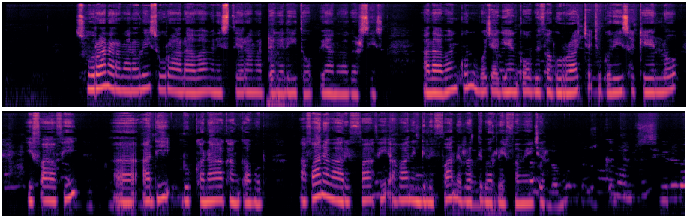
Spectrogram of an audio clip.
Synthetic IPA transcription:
suːɾaːnɐɾmanɔliːsuːɾaːɐlaːbaːmɪnɪst̪e̞ːɾamɐd̪ːɐɡɐliːɪt̪jo̞ːpʼɪjaːnʊɐɡɐɾsiːsɐ̥ | ʔɐlaːbaŋkʊnbɔt͡ʃʼɐɡe̞ːŋkʼo̞ːbɪfɐɡʊrːaːt͡ʃːɐt͡ʃʼʊkʼɪliːsɐke̞ːlːo̞ːhɪfaːfɪ | ɐd̪iːd̪ʊkːɐnaːkɐŋkʼɐbʊd̪ɐ̥ | ʔɐfaːnɐmaːɾɪfːaːfɪʔɐ̰faːnhɪŋɡɪlɪfːaːnɪrːɐt̪ːɪbɐrːe̞ːfːɐme̞ːd͡ʒɪɾɐ̥

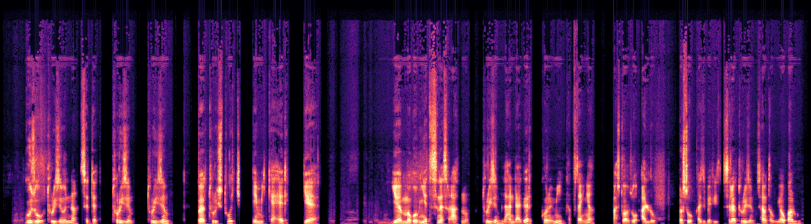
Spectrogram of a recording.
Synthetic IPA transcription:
ɡuzo̞t̪ʰuɾizmɨnːasɨd̪ːət̪ːʰuɾizɨm | t̪ʰuɾizɨm | b̥ət̪ʰuɾist̪ʰo̞t͡ʃː | jɛmːikʰːaɦed̪ | ɛ | jɛməɡo̞βɲɛt̪sɨnəsɨɾʔa̰t̪nəw | t̪ʰuɾizɨmləand̪aɡəɾikʰo̞no̞mikʰəfːɨ̥t̪ʰəɲːa | ʔast̪ʰəwasʼo̞̰ʔalːəhu | ʔɨɾso̞kʰəzːibəfit̪sɨlət̪ʰuɾizɨmsəmt̪ʰəwjawkʼalːu

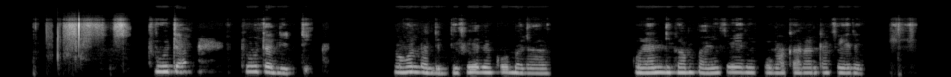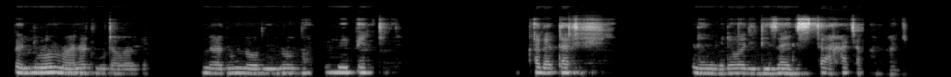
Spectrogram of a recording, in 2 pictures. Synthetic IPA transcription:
tʰuːtatuːtaledːi | ɗɔhɔlːaledːifɛːɾɛkɔɓala | kɔlandikampanifɛɾɛkɔmakaɾantafɛɾɛ | kandɔwɔmːanatuːtawalːa | ndaɗumlɔɾilɔmaubɛpenti | kʰaɗatati | nɛnɡɛɗɔwadidizajnssahat͡ʃakamːaːd͡ʒu

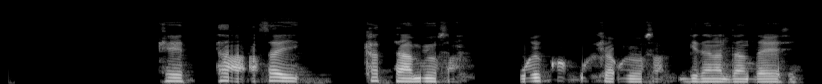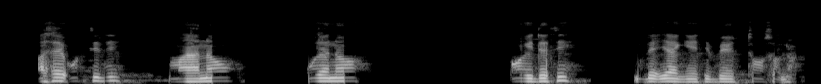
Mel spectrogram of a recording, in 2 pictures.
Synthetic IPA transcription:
kʰe̞ːt̪ːaːʔɐsɐj | kʰɐt̪ːaːmɪjo̞ːsɐ | wɔjkːɔʊʃːɐʔʊjo̞ːsɐɡɪd̪ɐnɐd̪ɐnd̪ɐje̞ːsɪ | ʔɐsɐjʔʊt̪ːɪd̪ɪ | maːnɐw | ʊjɐnɐw | ɔjd̪ɛt̪ɪ | d̪ɛʔɪjaːɡe̞ːt̪ɪbe̞ːt̪ːo̞ːsɔnɐ

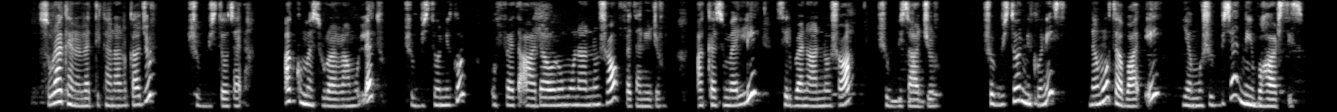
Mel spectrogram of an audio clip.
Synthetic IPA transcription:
suːɾaːkɐnɐrːɐt̪ːɪkɐnɐɾɡaːd͡ʒɪɾʊ | ʃʊbːɪst̪o̞ːt̪ɐᶑɐ̥ | ʔɐkːʊmɐsuːɾarːaːmʊlʔɐt̪ʊ̥ | ʃʊbːɪst̪o̞ːnːɪkʊn | ʊfːɐt̪ɐ̰ʔaːd̪aːɔɾɔmo̞ːnaːnːo̞ːʃɐaːʊfːɐt̪ɐneːd͡ʒɪɾʊ | ʔɐkːɐsʊmɐlːeːsɪɾbɐnaːnːo̞ːʃɐaː | ʃʊbːɪsaːd͡ʒɪɾʊ̥ | ʃʊbːɪst̪o̞ːnːɪkʊnɪs | nɐmo̞ːt̪ɐbaːʔʼeː | jɐmːoʃʊbːɪsɐnːebɐɦaːɾsɪsʊ̥

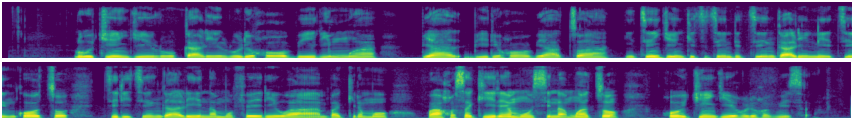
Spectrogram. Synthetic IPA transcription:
lut͡ʃiːɲd͡ʒilukalilulixo̞βilimwa | βjaβilixo̞βjat͡swanit͡siːɲd͡ʒiɲɡit͡sit͡siːndit͡siːŋɡalinit͡siːŋɡo̞t͡so̞ | t͡silit͡siːŋɡalinamufe̞liwaa̰ːmbakiɾemo | waxosakile̞musinamwat͡so̞ | xut͡ʃiːɲd͡ʒixulixoβḭsa

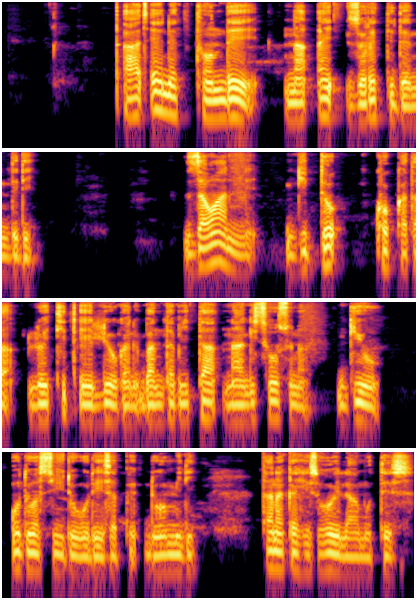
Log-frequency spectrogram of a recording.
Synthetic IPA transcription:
t̪ʼaːt͡ʃʼeːnɛt̪ʰɔnd̪e̞ːnaːʔːɐjzɔɾɛt̪ːɪd̪ɛnd̪ɪd̪ɪ | zɐwaːnːɛ̰ | ɡɪd̪ːɔ | kʰɔkːɐt̪ɐ̰lɔjt̪ːɪt̪ʼe̞ːlːɪjoːɡɐnbɐnt̪ːɐbiːt̪ːaːnaːɡɪsːo̞ːsʊnɐ | ɡɪjɔ | ɔd̪ʊwɐsiːd̪ɔwɔd̪e̞ːsɐpːɛd̪oːmːɪd̪ɪ | t̪ʰɐnɐkːɐɦɛsɔhɔjlaːmɔt̪ːe̞ːs

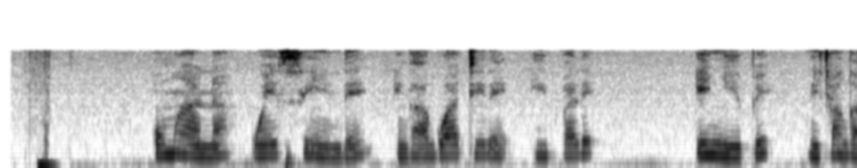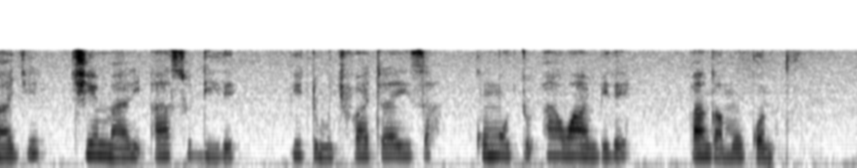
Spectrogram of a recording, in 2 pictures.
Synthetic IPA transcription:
omwaːnawʔe̞siːnde̞ŋɡaːɡwaːtiɾe̞ipale̞ | iɲiːpi | nicaːŋɡaɟi | cimaliʔasudiɾe̞ | βitumuci̥fatalaiza | kumutuawaːmbiɾe̞βaːŋɡamuko̞no̞

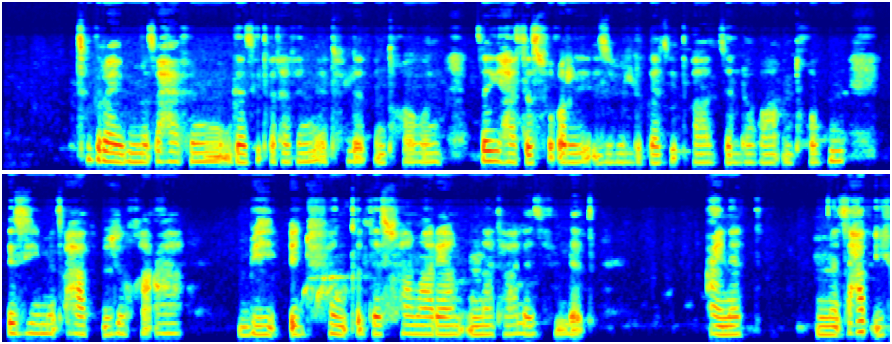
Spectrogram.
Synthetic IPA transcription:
t̪ʰɨɡɾajbɨmɐsʼħafɨnɡaze̞t̪ʼat̪ʰat̪ʰɨnɨt̪ʰːɨ̥fɨlːɐ̰t̪ʼɨnt̪ʰɨ̥xɐ̰wːʊnz̥ɐjɦasɐsfɨχʼɾḭzɨβɨlɡaze̞t̪ʼaz̥ɐlːɐwaɨnt̪ʰɨ̥xɐwʊnʔɨzimɐt͡sʼħafɨzuhkʰɐ̰ʕa | bɨɨd͡ʒfɨnkʼɨlt̪ʰɐsfamaɾijamɨnːat̪ʰɐβahlɐzɨfɨlːɐ̰t̪ʼ | ʕajnɐt̪̚ | mɐsʼħafɨjːu

